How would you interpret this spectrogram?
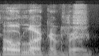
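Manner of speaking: a hint of a brooding monster; mock monster voice brushing off the butler. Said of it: "monster voice".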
